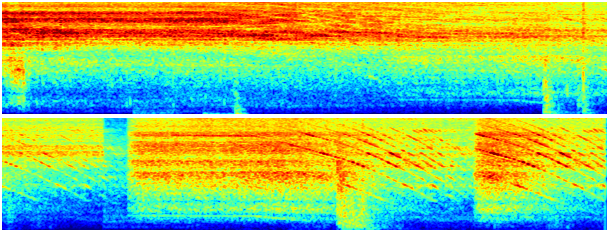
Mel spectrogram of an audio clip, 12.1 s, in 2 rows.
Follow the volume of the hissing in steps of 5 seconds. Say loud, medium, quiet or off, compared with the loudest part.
loud, quiet, quiet.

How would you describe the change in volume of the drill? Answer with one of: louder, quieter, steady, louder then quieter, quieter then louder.
louder.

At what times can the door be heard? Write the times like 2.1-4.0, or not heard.
1.3-2.5, 5.0-6.2, 8.9-9.9.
